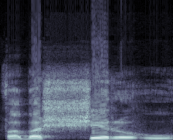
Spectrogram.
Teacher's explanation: را یہاں پر لائٹ ہے کیونکہ اس کی ساؤنڈ نیچے ہے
